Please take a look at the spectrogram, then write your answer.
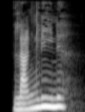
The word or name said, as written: LANGLINE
